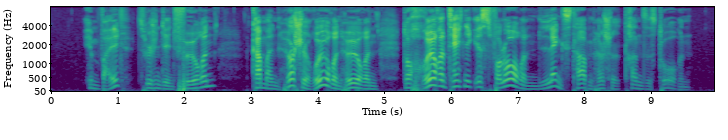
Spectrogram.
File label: Corsair Microphone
